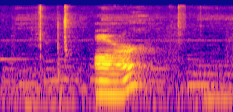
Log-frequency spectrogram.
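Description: Soft acoustic guitar background music, with a few light taps as a paper letter card is set down on a wooden table. About a second in comes a brief, louder sound of a person's voice that rises in pitch at its end.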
